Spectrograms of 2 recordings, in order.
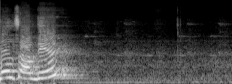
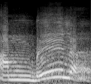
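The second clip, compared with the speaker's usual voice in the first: umbrella with the middle syllable stretched and rising; stress on BRE; 3 semitones lower, slower than usual. Shown as a demonstration. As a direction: lean on "bre" in umbrella, then fall away. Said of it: "এখানে আমরা একটু জোর দিয়ে বলবো".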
